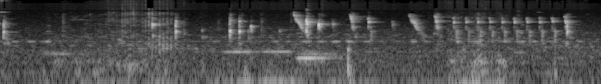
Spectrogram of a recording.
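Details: Java sparrow filmed on an action camera: sharp high chirps and clicks, at first scattered, then a fast run of evenly spaced bell-like notes near the end, over low background rumble and a faint steady hum.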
